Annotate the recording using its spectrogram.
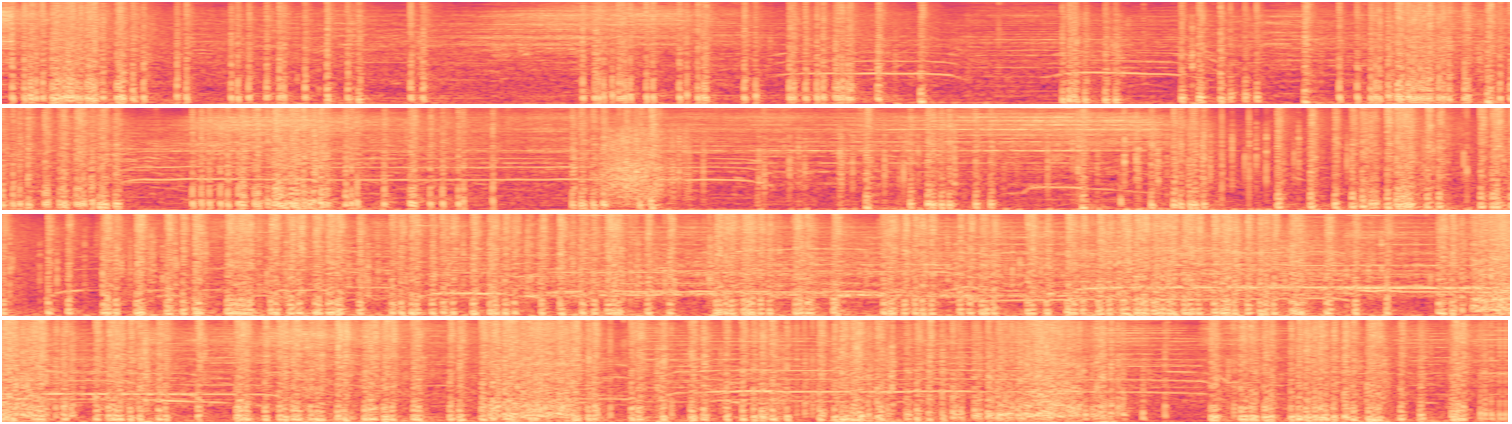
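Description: A fireworks display in a dense barrage: aerial shells burst in rapid, overlapping bangs with crackling, almost without a pause.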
